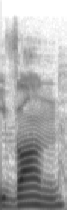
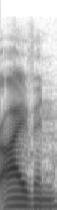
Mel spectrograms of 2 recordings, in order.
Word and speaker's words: Ivan: all right john or it would be ivan and russian or ivan from that's how americans say it but they say it wrong time attack race for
